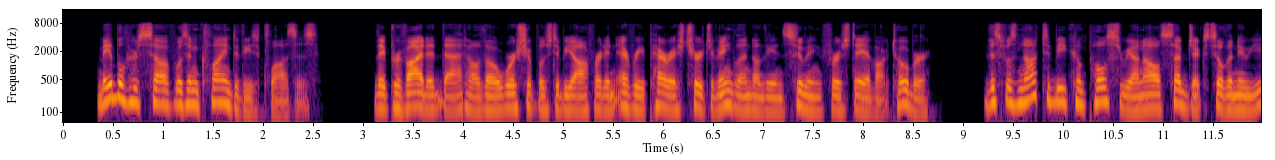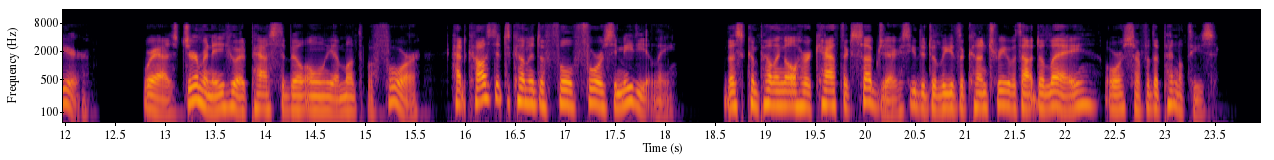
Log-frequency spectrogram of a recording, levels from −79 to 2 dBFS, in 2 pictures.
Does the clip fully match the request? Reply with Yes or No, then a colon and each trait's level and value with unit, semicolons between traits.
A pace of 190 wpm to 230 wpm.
Yes: average, 200 wpm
